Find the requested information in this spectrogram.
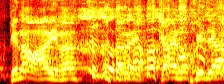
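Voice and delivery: holding back laughter while scolding; trying not to laugh; stifled giggles. Retold or imitated. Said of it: "憋着笑". (憋着笑说)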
